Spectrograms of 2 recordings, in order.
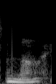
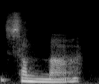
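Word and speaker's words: sammā: That's samma. It's complete. See what I mean? And it's quite it's quite interesting to when you learn how Pali is pronounced, samma.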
